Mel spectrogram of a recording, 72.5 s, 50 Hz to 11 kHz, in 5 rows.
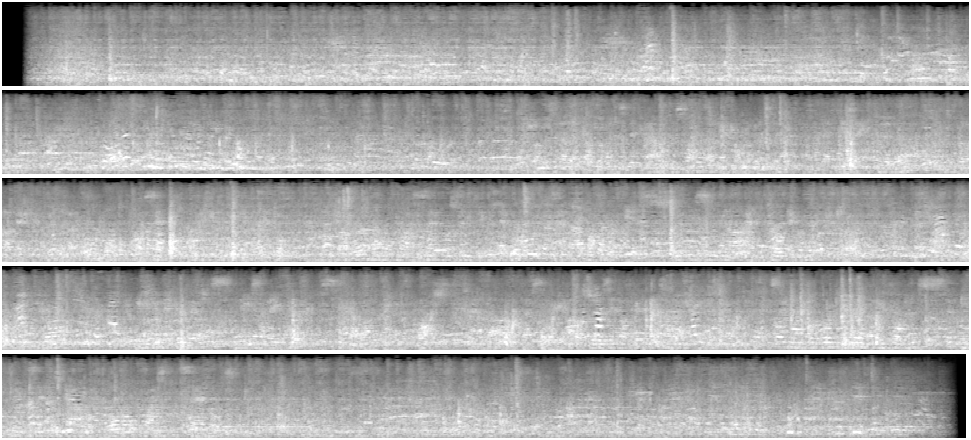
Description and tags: Recorded on July 26, 2002 close to the movie isle at Webster's Department Store.
This is how the webster's checkout area sounded from 2002 to 2007.
Note: this is a little shorter than the others.
This is part of a pack of 4k sounds recorded over 17 years commemorating my friend's department store which she owned.
It showcases how the sounds in the store have changed over the years as the technology of the store changes.
Each recording is done within a week after the cash registers are upgraded.
As of the date of this posting, Webster's is now closed, and will re-open as a WalMart in January of 2016.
